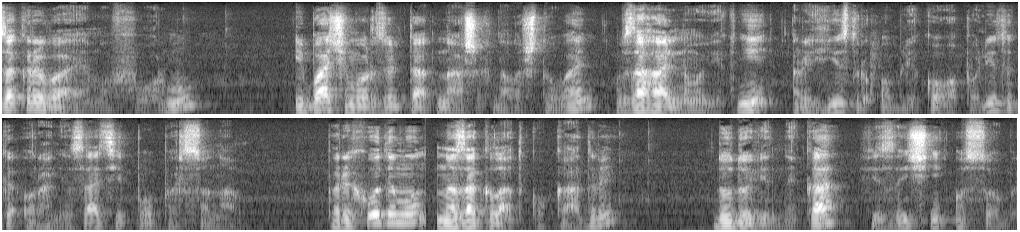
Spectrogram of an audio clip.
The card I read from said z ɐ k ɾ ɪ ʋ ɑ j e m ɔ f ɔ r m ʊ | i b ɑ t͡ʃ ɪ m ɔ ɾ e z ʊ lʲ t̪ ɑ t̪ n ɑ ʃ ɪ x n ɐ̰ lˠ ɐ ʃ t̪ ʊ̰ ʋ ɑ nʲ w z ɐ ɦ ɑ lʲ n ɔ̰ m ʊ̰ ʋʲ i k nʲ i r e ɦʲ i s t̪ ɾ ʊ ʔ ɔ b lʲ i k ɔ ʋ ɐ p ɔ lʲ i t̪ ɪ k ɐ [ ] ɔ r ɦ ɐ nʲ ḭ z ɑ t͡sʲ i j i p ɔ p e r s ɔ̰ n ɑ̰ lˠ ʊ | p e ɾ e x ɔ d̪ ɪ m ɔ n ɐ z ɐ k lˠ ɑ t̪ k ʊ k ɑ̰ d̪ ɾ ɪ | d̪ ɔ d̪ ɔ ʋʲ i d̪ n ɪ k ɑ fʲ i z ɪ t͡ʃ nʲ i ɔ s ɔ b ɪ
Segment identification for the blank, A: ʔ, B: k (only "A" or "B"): A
